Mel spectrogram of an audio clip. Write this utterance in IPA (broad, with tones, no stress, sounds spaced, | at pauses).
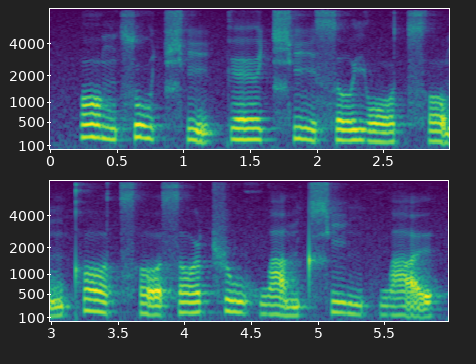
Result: ɤ˥˨ ŋ s u˥˨ t͡ɕʰ ḭ˨˩ k e˦ ɪ̯ t͡ɕʰ i˥˨ s ɹ̩˦ j o˨˦ ʊ̯ t͡sʰ ɤ̰˨˩ ŋ kʰ ɤ˥˨ t͡sʰ ɤ̰˨˩ s ɤ˦ ʈ͡ʂ u˥˨ x w a̰˨˩ n t͡ɕʰ i˥˨ ŋ f w a̰˨˩ ɪ̯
